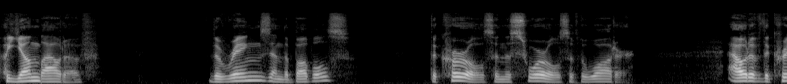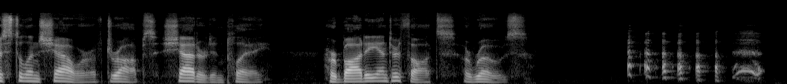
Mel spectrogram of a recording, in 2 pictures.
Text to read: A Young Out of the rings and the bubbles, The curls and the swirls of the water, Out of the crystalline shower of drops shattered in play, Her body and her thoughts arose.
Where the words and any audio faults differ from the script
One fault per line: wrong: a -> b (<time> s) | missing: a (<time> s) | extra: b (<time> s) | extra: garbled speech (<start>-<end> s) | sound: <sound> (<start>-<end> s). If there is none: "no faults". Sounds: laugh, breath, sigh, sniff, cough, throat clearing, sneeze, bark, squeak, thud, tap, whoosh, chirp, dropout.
sound: laugh (14.1-15.5 s)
